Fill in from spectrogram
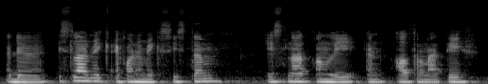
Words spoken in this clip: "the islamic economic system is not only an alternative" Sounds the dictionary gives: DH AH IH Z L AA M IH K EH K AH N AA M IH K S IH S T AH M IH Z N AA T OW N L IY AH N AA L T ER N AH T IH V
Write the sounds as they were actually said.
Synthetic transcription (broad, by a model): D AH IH S L AA M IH K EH K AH N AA M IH K S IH S T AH M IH S N AA T OW N L IY AH N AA L T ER N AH T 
